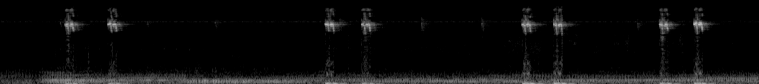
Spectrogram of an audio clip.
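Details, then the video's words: Blue-crowned hanging parrot uttering a call said to make others of its kind respond: paired, very brief, sharp high ticks repeated in four pairs over several seconds, over a soft low background hum. "SUARA Serindit Seperti Ini Paling Di Sukai & Cepat Di Respon Bikin Nyaut Semua Burung Serindit"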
